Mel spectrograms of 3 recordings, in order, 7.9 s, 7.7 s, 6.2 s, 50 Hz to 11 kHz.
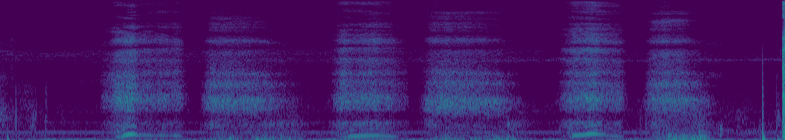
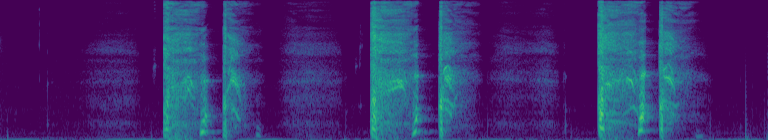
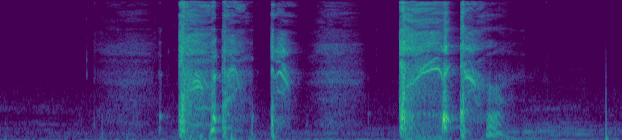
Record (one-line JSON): {"exhalation_length": "7.9 s", "exhalation_amplitude": 5984, "exhalation_signal_mean_std_ratio": 0.58, "three_cough_length": "7.7 s", "three_cough_amplitude": 32767, "three_cough_signal_mean_std_ratio": 0.38, "cough_length": "6.2 s", "cough_amplitude": 23024, "cough_signal_mean_std_ratio": 0.39, "survey_phase": "alpha (2021-03-01 to 2021-08-12)", "age": "45-64", "gender": "Female", "wearing_mask": "No", "symptom_cough_any": true, "symptom_diarrhoea": true, "symptom_fatigue": true, "smoker_status": "Current smoker (1 to 10 cigarettes per day)", "respiratory_condition_asthma": false, "respiratory_condition_other": false, "recruitment_source": "REACT", "submission_delay": "2 days", "covid_test_result": "Negative", "covid_test_method": "RT-qPCR"}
